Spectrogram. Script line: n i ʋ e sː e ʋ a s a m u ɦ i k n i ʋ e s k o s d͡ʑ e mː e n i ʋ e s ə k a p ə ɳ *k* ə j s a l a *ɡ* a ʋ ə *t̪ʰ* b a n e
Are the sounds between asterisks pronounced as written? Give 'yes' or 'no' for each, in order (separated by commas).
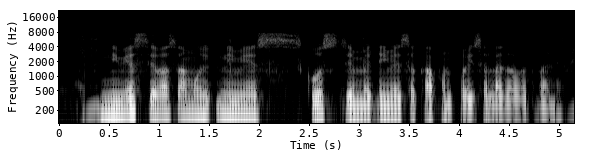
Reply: no, yes, no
